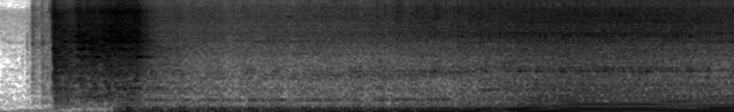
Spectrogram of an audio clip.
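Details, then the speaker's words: Suzuki Jimny turbo returned to stock, blow-off valve and intake kit removed, original vacuum line refitted, fuel pressure regulator and fuel filter replaced: starter crank, quick catch, steady low idle with no whoosh or misfire; normal cold start and idle. "There it is. No more whoosh."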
